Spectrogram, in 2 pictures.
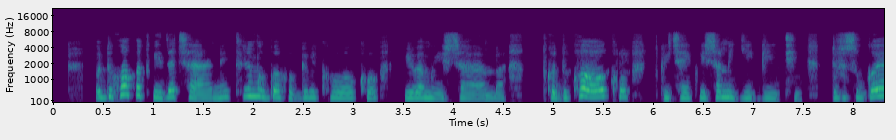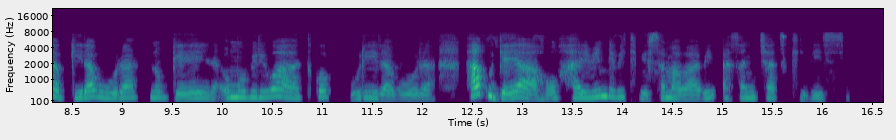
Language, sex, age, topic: Rundi, female, 18-24, agriculture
